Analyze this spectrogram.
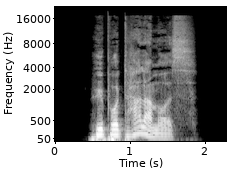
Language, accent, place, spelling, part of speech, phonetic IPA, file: German, Germany, Berlin, Hypothalamus, noun, [hypoˈtaːlamʊs], De-Hypothalamus.ogg
- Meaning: hypothalamus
